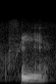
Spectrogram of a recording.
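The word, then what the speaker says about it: phi: ปี นะ แต่ เนี่ย นะ ครับ อ่าน ว่า ฟรี p h i นะ ครับ แต่ ที่ นี้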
